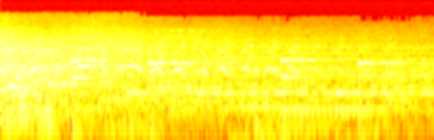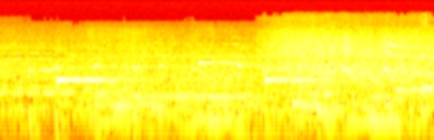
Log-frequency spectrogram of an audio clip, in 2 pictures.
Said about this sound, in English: There are noises, the sigh and drag of gentle waves, the call of seagulls.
